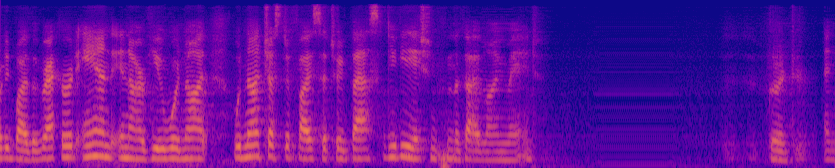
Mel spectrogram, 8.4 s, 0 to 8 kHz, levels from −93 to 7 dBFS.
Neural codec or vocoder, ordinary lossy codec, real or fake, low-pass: codec, 16 kHz, about 1 kbps, DyCAST, with the encoder's durations; AAC, 48 kbps; fake; 7.2 kHz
